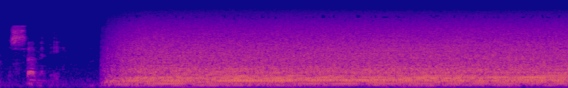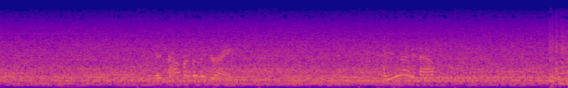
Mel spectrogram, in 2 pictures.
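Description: Race car engines roar steadily.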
